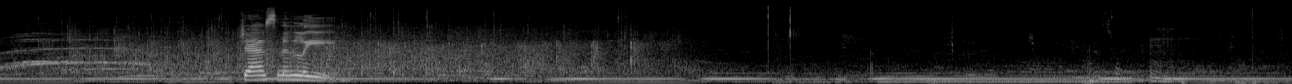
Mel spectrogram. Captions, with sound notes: (applause, cheering) Jasmine Lee. (applause)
